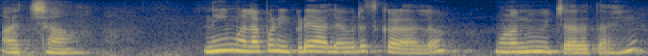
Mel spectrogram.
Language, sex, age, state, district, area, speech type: Marathi, female, 18-30, Maharashtra, Pune, urban, spontaneous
